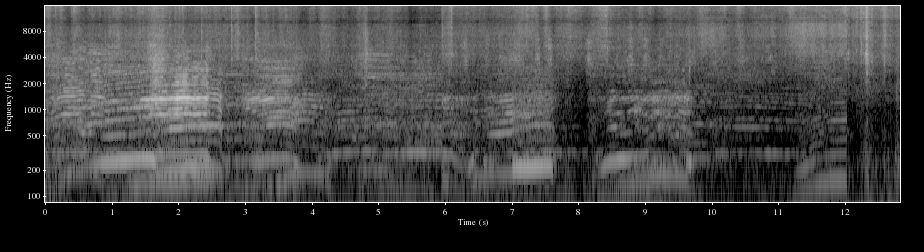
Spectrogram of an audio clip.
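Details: A herd of about 80 cows, out of doors for the first time, fills the air with continuous overlapping moos of varied pitch, several loud calls standing out among the chorus.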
